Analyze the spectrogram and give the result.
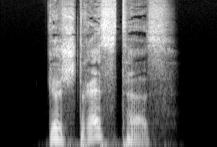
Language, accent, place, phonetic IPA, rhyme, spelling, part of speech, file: German, Germany, Berlin, [ɡəˈʃtʁɛstəs], -ɛstəs, gestresstes, adjective, De-gestresstes.ogg
- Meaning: strong/mixed nominative/accusative neuter singular of gestresst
